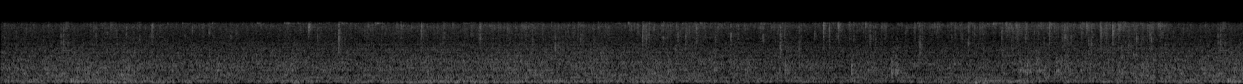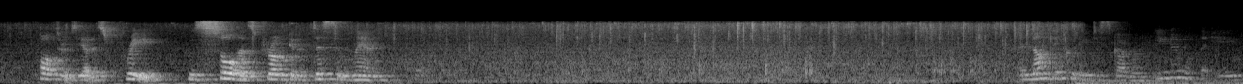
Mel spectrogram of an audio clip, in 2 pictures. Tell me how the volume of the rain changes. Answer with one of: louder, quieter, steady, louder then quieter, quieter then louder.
louder.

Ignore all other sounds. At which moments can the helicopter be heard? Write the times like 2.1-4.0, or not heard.
not heard.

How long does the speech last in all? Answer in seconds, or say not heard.
6 s.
